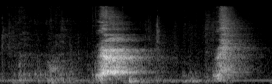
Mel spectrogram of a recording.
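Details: Two quick yapping barks from an excited Brussels Griffon puppy, the first louder and fuller, the second about a second later, with a faint low hum.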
